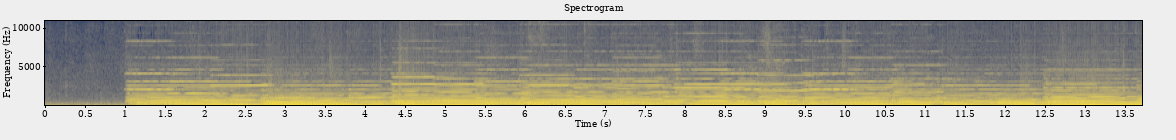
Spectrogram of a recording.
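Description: An organ plays chords loudly.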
